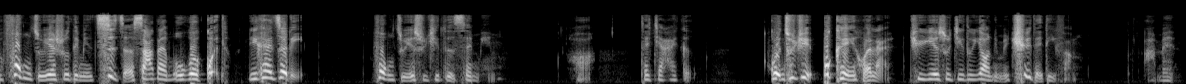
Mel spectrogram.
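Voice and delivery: forceful loud command to Satan; rebuking prayer. Shown as a demonstration. Showing the congregation how to rebuke the devil, loud and forceful. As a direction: drive the devil out with authority. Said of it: "牧师就教我这句话".

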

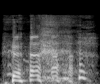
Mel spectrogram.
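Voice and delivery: a bright, high burst of real laughter; high rising laugh. Real, not acted. Asked about spit-up on shoulder. (被问到吐奶时忍不住高声大笑)

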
